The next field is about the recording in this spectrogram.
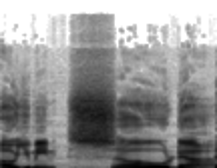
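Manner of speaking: loud, slow, condescending, with "soda" drawn way out. Retelling a hotel candy shop worker correcting you, mimic his slow condescending tone. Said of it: "And he said it all slow".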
